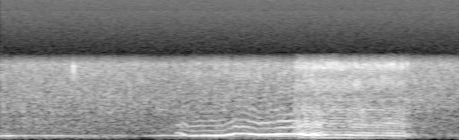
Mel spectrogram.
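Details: Sleeping chocolate Labrador Retriever snoring: a low droning hum that swells midway into a wavering, groan-like tone, then settles and fades, in a quiet room.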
